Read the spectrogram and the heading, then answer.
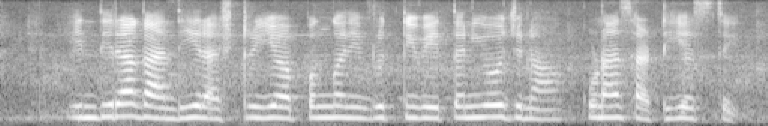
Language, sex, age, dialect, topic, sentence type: Marathi, female, 46-50, Standard Marathi, banking, question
